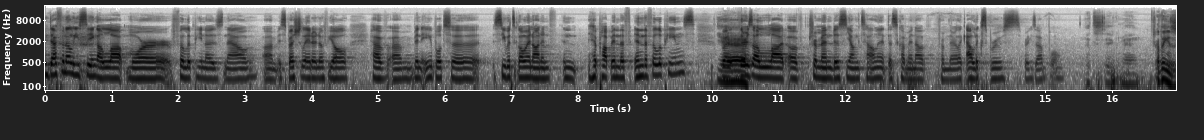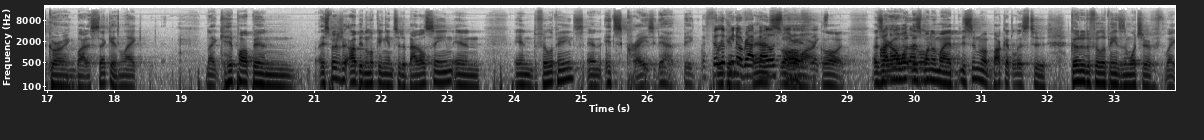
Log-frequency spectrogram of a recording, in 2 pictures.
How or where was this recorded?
busy venue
